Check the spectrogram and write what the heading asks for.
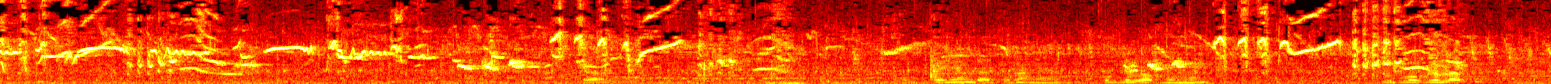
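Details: Oriental magpie-robin calling to rouse a mute magpie-robin: a dense run of quick whistles, chips and slurred notes, almost continuous, with brief softer gaps.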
